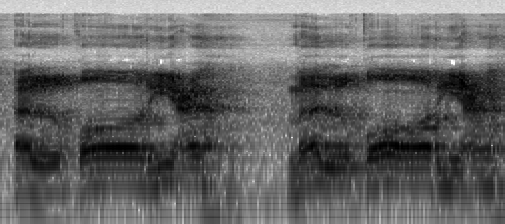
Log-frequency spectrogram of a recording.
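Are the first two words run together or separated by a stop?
separated. The voice stops after the first word. The reader stops at the end of the first verse. "waqaf di ayat pertama maka bacanya"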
